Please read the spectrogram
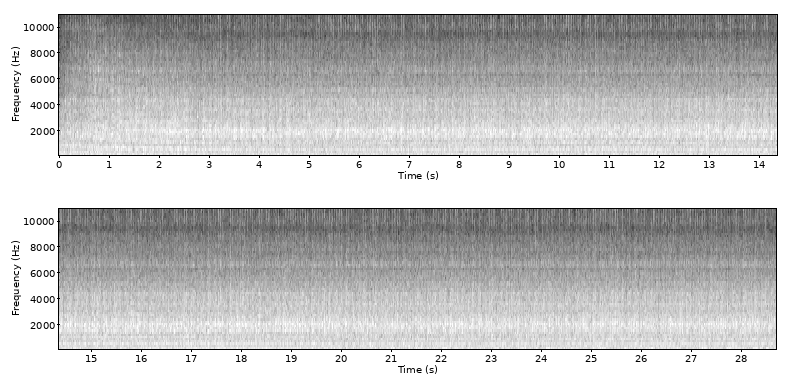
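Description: An engine idling steadily, its even, unchanging sound starting abruptly at the very beginning.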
